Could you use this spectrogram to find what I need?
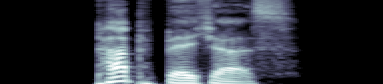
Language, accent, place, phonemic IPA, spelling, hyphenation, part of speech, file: German, Germany, Berlin, /ˈpapˌbɛçɐs/, Pappbechers, Papp‧be‧chers, noun, De-Pappbechers.ogg
- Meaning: genitive singular of Pappbecher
